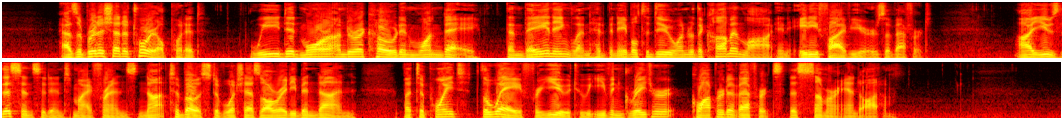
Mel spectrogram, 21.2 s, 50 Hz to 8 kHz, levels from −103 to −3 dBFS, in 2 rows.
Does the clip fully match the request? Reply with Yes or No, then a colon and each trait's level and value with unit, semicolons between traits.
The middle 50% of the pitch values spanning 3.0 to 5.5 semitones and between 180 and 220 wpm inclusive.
Yes: average, 5.2 semitones; average, 185 wpm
